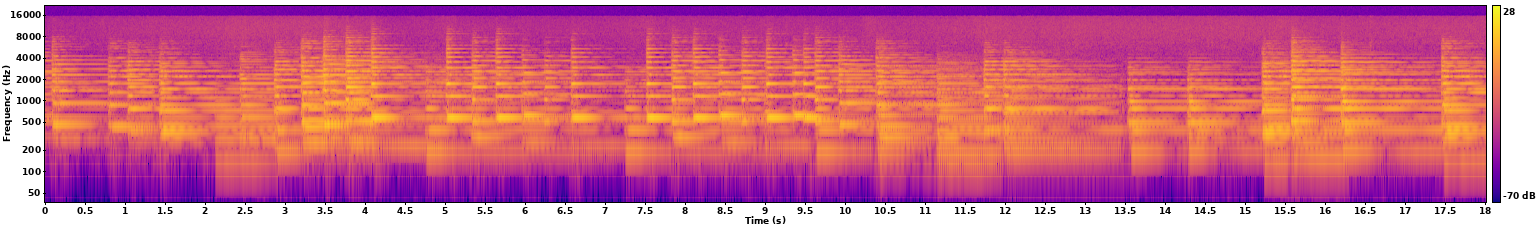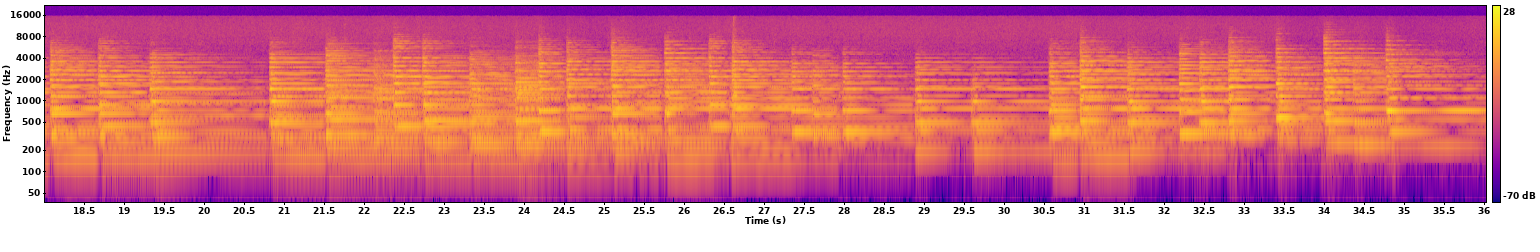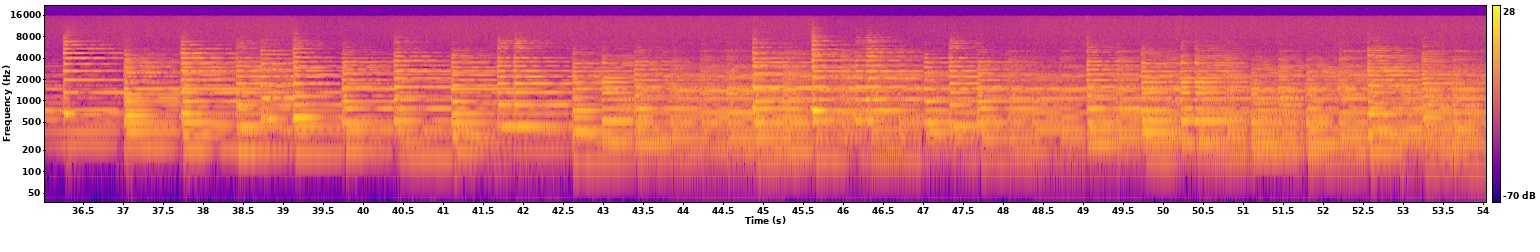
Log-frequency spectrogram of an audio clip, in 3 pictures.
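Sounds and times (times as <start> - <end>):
slow gentle piano piece: 0.0 - 54.0.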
